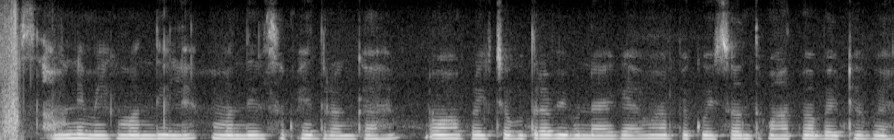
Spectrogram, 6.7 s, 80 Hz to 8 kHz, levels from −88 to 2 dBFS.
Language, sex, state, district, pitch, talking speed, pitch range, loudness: Hindi, female, Uttar Pradesh, Hamirpur, 195 Hz, 225 wpm, 190-200 Hz, -15 LUFS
